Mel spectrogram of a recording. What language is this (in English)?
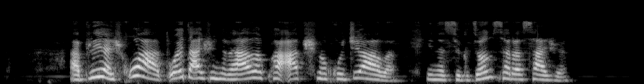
Abkhazian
